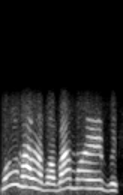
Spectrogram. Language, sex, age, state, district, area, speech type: Assamese, female, 45-60, Assam, Majuli, urban, conversation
